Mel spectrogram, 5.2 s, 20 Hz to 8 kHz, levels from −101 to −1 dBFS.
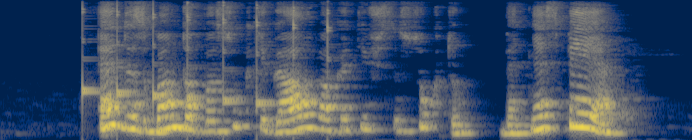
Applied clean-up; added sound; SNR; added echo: classical method WPE with log-MMSE.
